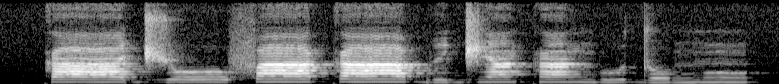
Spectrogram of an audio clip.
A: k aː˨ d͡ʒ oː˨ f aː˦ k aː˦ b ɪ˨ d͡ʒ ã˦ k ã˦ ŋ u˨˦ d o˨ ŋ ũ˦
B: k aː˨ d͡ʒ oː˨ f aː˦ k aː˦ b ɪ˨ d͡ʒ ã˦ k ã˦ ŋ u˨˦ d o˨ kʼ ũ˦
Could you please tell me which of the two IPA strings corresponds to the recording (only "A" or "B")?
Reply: A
